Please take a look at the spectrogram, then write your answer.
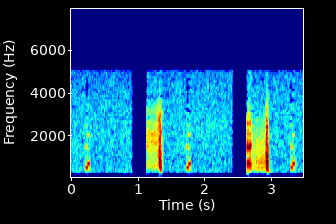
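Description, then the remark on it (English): A steady, muffled hiss of heavy rain drumming on a tin roof during thunderstorms, heard over a narrow radio-like channel in three stretches split by brief silences, with soft periodic thumps rising through it. “Just, you can hear it hitting the roof up there when it's raining that hard.”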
